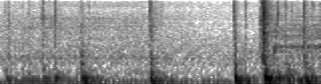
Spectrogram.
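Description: Slow typing on a computer keyboard: a handful of distinct, sparse key clicks spaced irregularly, fairly quiet and alone with no talking.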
